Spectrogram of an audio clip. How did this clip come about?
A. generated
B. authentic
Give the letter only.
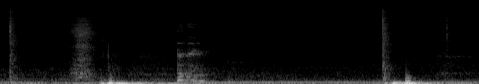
A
